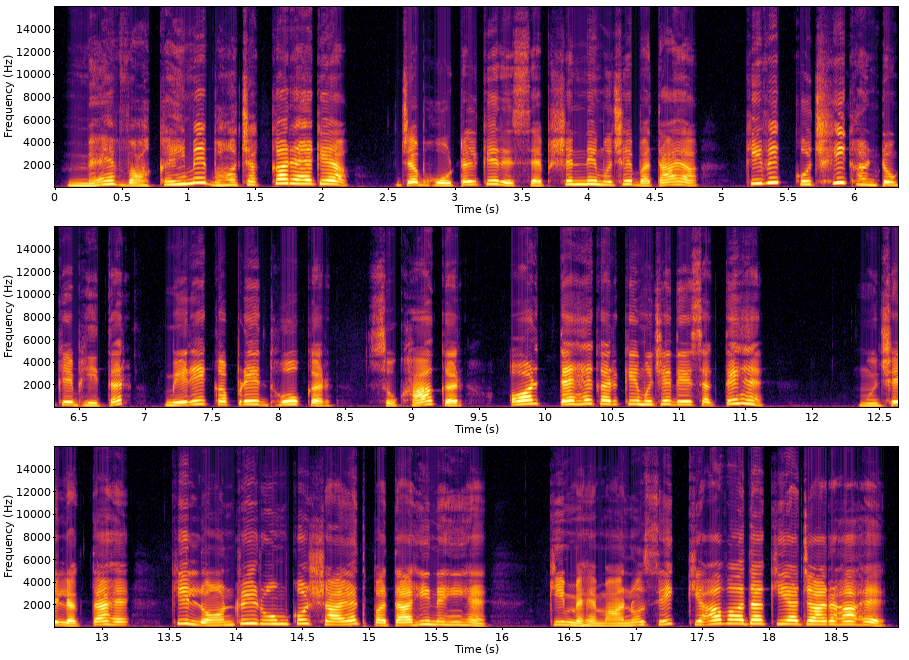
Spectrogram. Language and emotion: Hindi, surprised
